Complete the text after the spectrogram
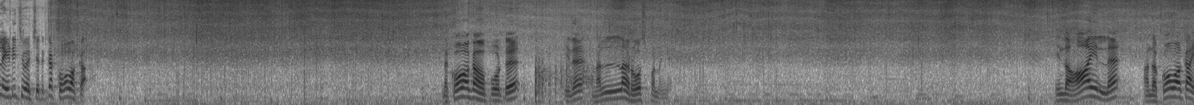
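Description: Vegetables sizzle and hiss in a hot pan.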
